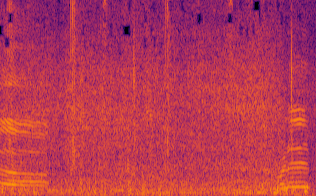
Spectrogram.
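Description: Steady wind rush on the microphone of a camera carried on a moving bicycle, mixed with the engine and tyres of a heavy goods truck passing close alongside on the highway.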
